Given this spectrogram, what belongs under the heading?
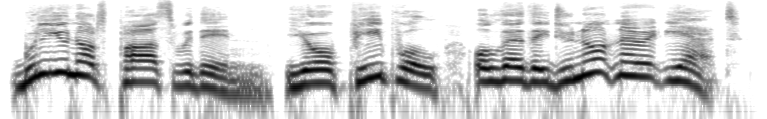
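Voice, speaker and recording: A woman playing a proud, shrewd desert queen in a video game, speaking in a formal, regal, measured way. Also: a little high, sing-song, darkish tone, no room sound, clean studio sound. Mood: diplomatic, persuasive. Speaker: game character voice actor. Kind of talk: theatrical video game voice acting.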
